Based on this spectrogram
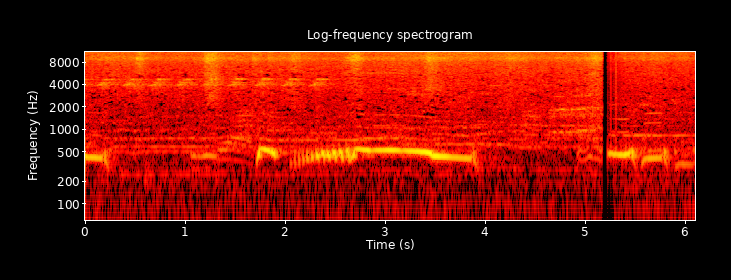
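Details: Pelung-type collared dove calling, a track for drawing silent birds into voice: soft lead-in notes, a hooked rising note, a fast rolling trill and a long gently falling tone, then another phrase starting after a gap.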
